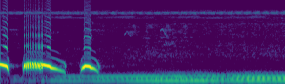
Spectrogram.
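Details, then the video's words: Spotted dove cooing as a lure to get other doves singing: a short note, then a loud, rich, arching coo and a final downward-curving coo, followed by steady low hum. "PANCINGAN BURUNG DERKUKU GACOR || YANG DENGER PASTI IKUT GACOR"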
